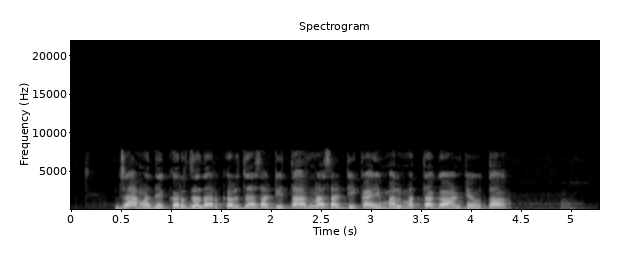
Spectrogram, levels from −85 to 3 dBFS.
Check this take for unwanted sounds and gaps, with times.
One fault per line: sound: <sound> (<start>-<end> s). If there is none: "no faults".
no faults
